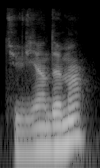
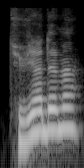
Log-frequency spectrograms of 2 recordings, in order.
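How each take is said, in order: First: "Tu viens demain" kept level as a statement; no question lift on "demain"; matter-of-fact French statement "Tu viens demain"; statement intonation. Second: "Tu viens demain" pitched high, climbing to "demain"; French question made by rising pitch on "demain"; question intonation. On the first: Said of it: "Can you hear the difference?". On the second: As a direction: raise "demain" sharply into a question. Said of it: "you put a small intonation on it". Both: Shown as a demonstration.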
